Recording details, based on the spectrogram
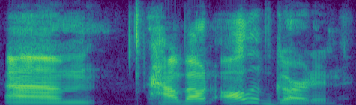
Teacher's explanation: Olive Garden, we're going to stress olive at the beginning.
